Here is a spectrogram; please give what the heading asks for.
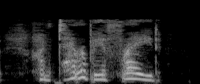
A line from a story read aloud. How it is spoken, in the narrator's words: whispered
